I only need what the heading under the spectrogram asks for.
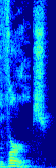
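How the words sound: The word has a German pronunciation. "The German pronunciation is Worms"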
